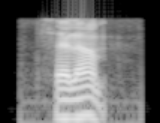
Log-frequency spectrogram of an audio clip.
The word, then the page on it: selam: Turkish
